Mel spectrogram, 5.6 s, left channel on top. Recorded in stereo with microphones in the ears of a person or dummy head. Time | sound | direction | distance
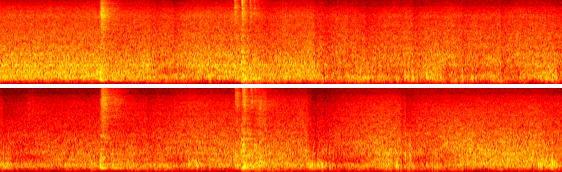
1.0 | a snare drum | 35° left (ahead or behind) | 2.5 m
2.3 | a door slam | 80° left | 6.5 m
